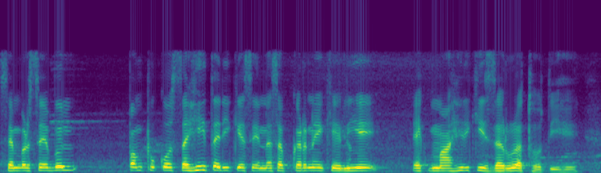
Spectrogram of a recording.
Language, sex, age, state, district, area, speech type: Urdu, male, 18-30, Uttar Pradesh, Saharanpur, urban, spontaneous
